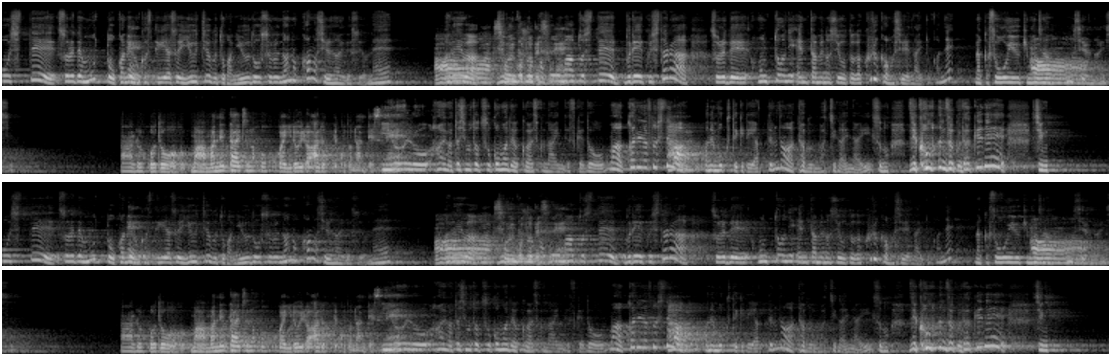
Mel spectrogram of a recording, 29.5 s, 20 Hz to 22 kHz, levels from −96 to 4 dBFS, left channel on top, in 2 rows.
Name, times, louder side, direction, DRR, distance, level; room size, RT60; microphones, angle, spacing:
voice 1, 0.0-5.2 5.9-9.2 9.5-12.7 13.0-14.7 19.8-23.9 24.1-28.7, left 3 dB, 70° left, 11 dB, 0.6 m, -32 dB
voice 2, 5.8-6.8 7.3-7.6 13.7-14.5 16.3-20.1 23.6-24.0, left 2 dB, 25° left, 9 dB, 1.0 m, -31 dB
23.0 x 19.5 x 9.3 m, 2.3 s
head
